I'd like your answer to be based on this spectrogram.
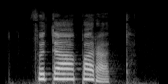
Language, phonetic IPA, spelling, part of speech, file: Russian, [ˌfotɐɐpɐˈrat], фотоаппарат, noun, Ru-фотоаппарат.ogg
- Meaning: still camera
